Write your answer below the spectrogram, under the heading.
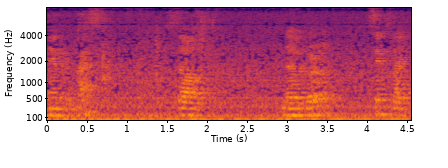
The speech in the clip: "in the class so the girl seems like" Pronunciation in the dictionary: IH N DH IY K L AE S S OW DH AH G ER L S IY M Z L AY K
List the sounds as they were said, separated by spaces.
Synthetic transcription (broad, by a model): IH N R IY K W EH S S OW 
